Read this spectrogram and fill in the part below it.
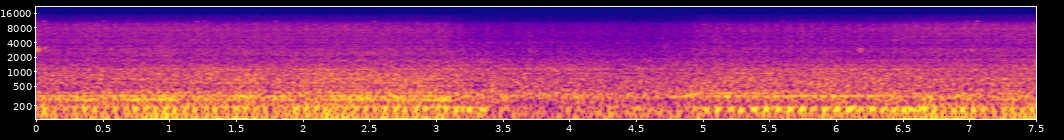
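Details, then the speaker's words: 1973 Chevy Nova 350 SS test drive over rough pavement; steady engine hum and road rumble with no clanks or clunks from rear, suspension sounds solid. "still not hearing any clanks I think we might have nailed St see if we can find a few bumpier bits up here somewhere"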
